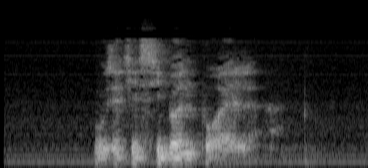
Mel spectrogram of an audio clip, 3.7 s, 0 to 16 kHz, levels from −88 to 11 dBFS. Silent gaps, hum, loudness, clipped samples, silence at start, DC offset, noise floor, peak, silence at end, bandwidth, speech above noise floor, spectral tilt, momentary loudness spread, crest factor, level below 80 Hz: none; 50 Hz at -50 dBFS; -26 LUFS; under 0.1%; 0.95 s; under 0.1%; -58 dBFS; -8 dBFS; 0.6 s; 7.6 kHz; 33 dB; -5.5 dB/octave; 14 LU; 20 dB; -54 dBFS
